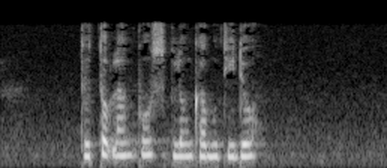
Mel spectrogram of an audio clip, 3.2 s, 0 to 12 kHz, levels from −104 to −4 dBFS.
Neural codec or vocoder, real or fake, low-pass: none; real; 7.2 kHz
